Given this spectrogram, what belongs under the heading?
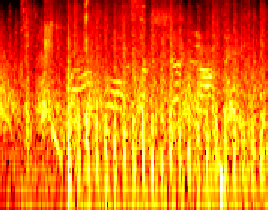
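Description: Gunfire rattles in an Apex Legends match as a fast stream of repeated shots, fairly quiet and mixed with a voice talking over it.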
